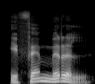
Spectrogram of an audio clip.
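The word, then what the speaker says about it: ephemeral: एफेमिरल उच्चारण है इफेमिरल हम हिंदी में मतलब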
